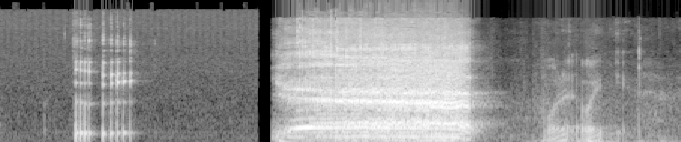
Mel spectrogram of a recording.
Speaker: I can't sing or dance but I can burp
